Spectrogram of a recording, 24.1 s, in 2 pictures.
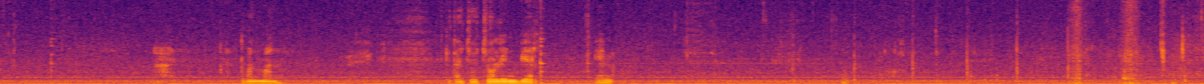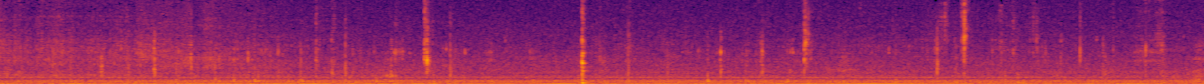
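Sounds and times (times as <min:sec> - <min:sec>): faint steady hum: 0:00.0 - 0:24.0
person chewing: 0:06.7 - 0:24.0.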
